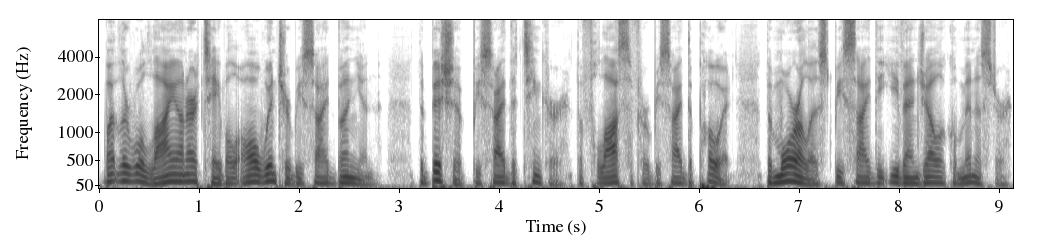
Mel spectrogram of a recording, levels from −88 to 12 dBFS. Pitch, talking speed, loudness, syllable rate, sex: 100 Hz, 170 wpm, -18 LUFS, 6.2 syllables/s, male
